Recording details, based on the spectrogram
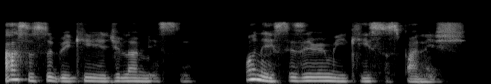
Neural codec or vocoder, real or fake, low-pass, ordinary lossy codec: codec, 16 kHz, 2 kbps, FunCodec, trained on Chinese and English, 25 frames a second; fake; 7.2 kHz; none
